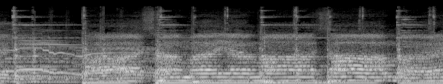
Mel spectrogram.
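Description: Gujarati Swaminarayan devotional hymn, a sung prayer with instrumental accompaniment: a melodic line over a sustained low drone, with light percussion ticking along.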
